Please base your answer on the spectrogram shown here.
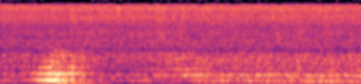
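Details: Japanese honey bees, a colony removed from a storehouse where it had nested; a loud close buzz peaks early, then a lower steady hum of many bees continues.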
